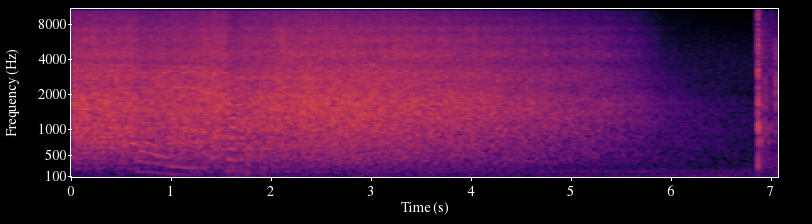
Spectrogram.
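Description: A crowd applauds loudly, then the applause fades away.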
